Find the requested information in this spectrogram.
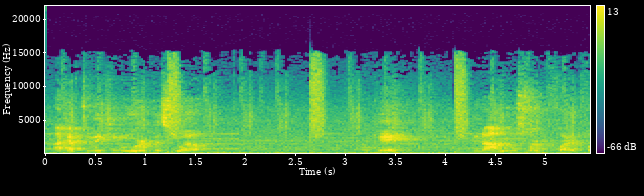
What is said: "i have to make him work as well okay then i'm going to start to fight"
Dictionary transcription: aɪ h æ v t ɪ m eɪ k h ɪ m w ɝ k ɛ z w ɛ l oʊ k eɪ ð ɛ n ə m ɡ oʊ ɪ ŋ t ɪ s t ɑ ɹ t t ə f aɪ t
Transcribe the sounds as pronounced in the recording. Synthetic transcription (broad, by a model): aɪ h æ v t ɪ m eɪ k h ɪ m w ɝ k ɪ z w ɛ l oʊ k eɪ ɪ ə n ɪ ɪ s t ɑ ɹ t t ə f aɪ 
